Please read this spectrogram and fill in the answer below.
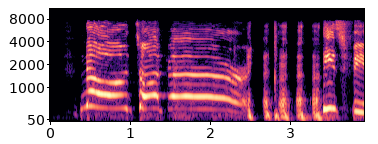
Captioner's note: laugh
